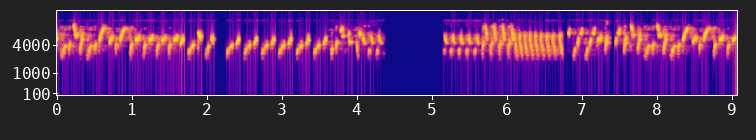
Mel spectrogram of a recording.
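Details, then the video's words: Caged-bird training recording of goldfinch song: rapid high tinkling twitters in long runs, one short trilled buzz mid-phrase, a brief pause, no other sounds. "Goldfinch 12h Excellent for Training"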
